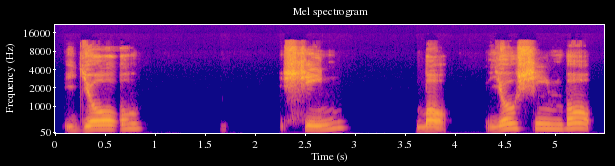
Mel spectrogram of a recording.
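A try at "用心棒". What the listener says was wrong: This actually has rendaku. So we get two tenten marks right there.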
